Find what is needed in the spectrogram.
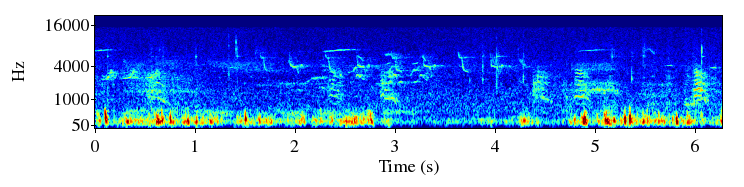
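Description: Small birds chirping in short scattered calls, with a brief trill near the end, over faint soft scuffles and thuds of two dogs play-wrestling on dry leaf litter.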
